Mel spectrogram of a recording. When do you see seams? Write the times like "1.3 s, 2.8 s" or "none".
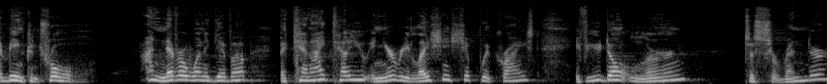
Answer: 1.4 s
